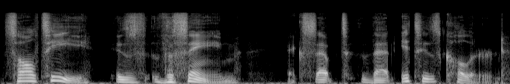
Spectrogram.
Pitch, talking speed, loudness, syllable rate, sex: 105 Hz, 105 wpm, -19 LUFS, 3.1 syllables/s, male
